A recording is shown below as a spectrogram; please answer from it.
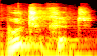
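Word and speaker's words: Woodcote: Uh Woodcut is how you pronounce this.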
